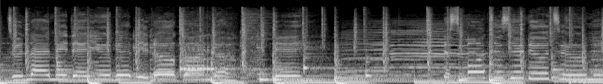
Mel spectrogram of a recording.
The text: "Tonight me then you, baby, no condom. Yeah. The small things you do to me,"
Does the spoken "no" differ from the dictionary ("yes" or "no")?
yes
